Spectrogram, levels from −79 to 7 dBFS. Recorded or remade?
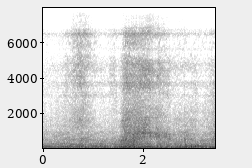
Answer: remade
